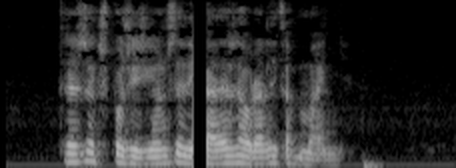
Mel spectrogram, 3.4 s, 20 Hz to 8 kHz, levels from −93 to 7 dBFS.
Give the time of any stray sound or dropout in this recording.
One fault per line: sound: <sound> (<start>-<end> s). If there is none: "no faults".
sound: dropout (1.4-1.5 s)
